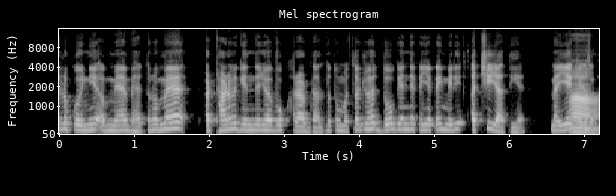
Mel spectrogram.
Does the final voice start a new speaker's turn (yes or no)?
yes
